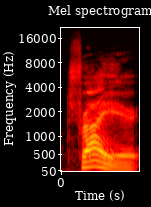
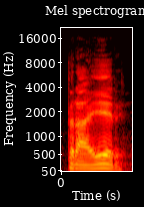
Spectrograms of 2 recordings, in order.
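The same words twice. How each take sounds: First: The first syllable sounds like 'try'. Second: The first syllable sounds like 'tra'. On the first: The speaker calls it wrong. "it's not try" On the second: The speaker calls it right. "it's tra"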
